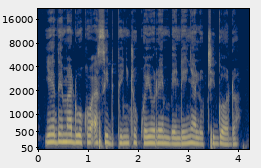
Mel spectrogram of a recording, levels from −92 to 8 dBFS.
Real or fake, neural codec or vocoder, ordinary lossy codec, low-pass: real; none; none; none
